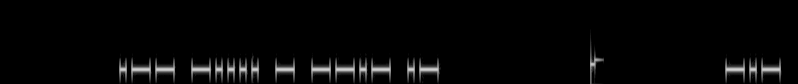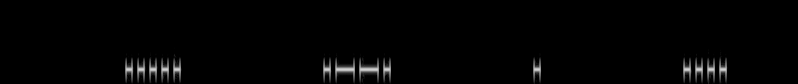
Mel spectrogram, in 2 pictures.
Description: Morse code, heard as a keyed tone, about 20 wpm, spaced as for 9 wpm, 700 Hz. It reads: W6TQA K5PEH
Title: USA Call Signs - 5 Characters - 8x Character Spacing - 20wpm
